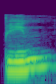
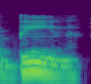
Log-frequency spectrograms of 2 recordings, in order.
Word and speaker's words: been: Cuidado com a palavra been, porque na pronúncia soa muito parecido, muito similar à palavra being, que é B-E-I-N-G.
